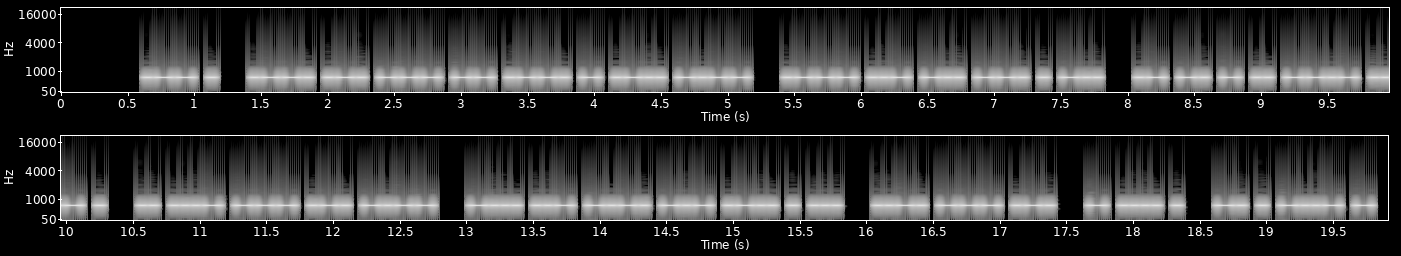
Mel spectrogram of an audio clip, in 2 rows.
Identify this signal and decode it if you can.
Morse code, heard as a keyed tone, about 30 wpm, 700 Hz. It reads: WE PROMPTLY JUDGED ANTIQUE IVORY BUCKLES FOR THE NEXT
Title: Pangram Challenge v2 - 30wpm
